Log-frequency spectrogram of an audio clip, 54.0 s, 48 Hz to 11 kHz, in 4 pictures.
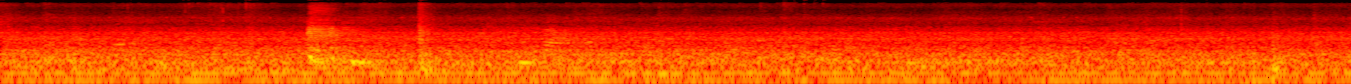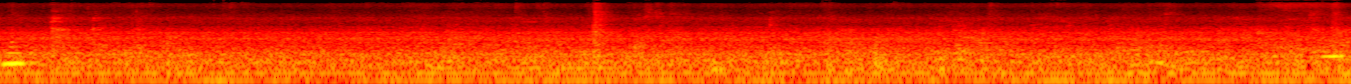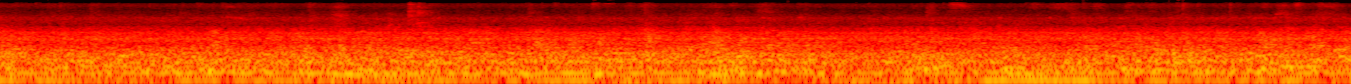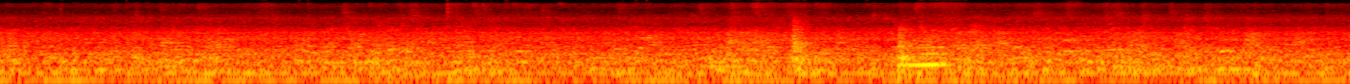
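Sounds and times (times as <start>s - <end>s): air conditioning hum: 0.0s - 54.0s
low room noise rumble: 0.0s - 54.0s.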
